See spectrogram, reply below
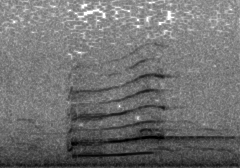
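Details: Untypical hoarse call of a Eurasian Curlew among oystercatcher, redshank, gulls and snipe: one loud, rich, rough note that starts abruptly and slides gently upward for under a second, over low background rumble.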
